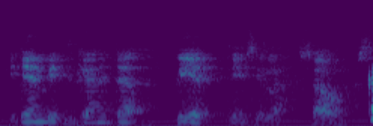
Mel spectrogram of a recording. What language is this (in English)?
Finnish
